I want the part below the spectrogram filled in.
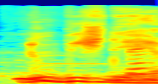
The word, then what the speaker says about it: Du Bisch de Held: Du Bisch de Held. – Belle prononciation.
